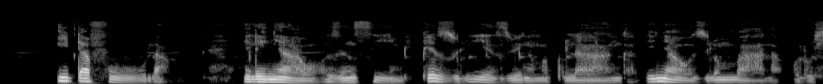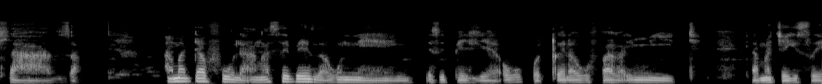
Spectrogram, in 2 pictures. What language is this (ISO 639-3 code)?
nde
